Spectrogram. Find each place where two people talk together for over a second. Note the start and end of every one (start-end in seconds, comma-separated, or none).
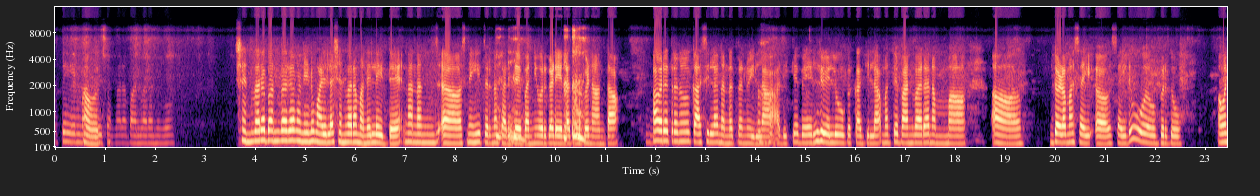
none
